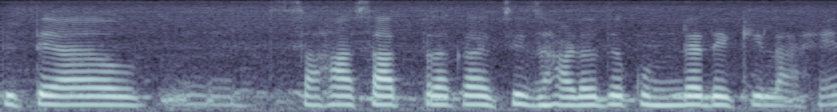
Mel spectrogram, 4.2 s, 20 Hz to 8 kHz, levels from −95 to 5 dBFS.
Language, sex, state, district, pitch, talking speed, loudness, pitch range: Marathi, female, Maharashtra, Mumbai Suburban, 225 Hz, 155 wpm, -16 LUFS, 220-230 Hz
